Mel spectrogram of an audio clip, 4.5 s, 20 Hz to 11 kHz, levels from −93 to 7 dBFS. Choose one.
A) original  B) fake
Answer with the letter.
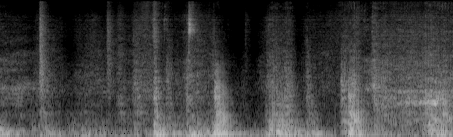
B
